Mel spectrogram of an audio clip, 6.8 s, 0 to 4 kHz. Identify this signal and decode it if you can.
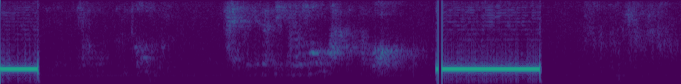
Ringback tone (Europe, 425 Hz), with speech.
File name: out- -2020- - - .17860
